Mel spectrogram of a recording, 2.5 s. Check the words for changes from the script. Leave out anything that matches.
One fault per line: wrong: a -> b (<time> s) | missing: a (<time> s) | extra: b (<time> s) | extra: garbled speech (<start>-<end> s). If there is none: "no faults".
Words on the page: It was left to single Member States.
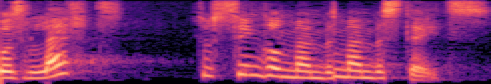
extra: Member (1.7 s)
